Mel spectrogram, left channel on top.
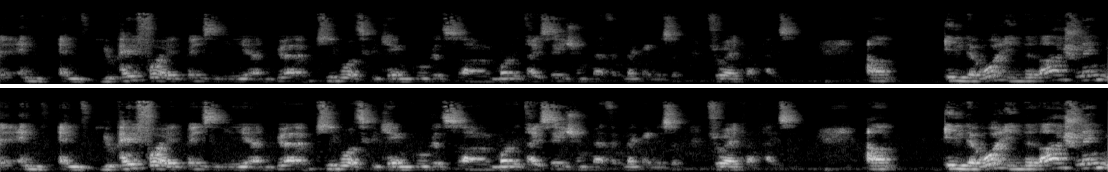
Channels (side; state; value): left; quieter; 10.4 dB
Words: you paid for it basically, and keywords became Google's monetization mechanism through advertising. In the large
